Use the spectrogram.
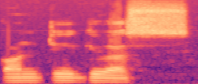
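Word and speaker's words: contiguous: কন্টিগুয়াস বা সেটা উচ্চারণটা একটু দেখে নেই। আমি তো জানি কন্টিগুয়াস, কন্টিগুয়াস, কন্টিগুয়াস আর কন্টিজিয়াস। কন্টিজিয়াস আলাদা জিনিস। কন্টিগুয়াস আমি যেটা জানতাম সেটাই।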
